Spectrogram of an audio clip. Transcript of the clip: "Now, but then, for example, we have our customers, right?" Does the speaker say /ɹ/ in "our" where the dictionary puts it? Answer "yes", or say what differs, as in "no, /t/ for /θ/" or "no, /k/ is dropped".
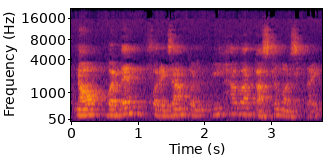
yes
